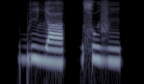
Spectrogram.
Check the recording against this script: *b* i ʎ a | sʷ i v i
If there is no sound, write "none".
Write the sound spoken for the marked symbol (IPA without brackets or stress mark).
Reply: b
